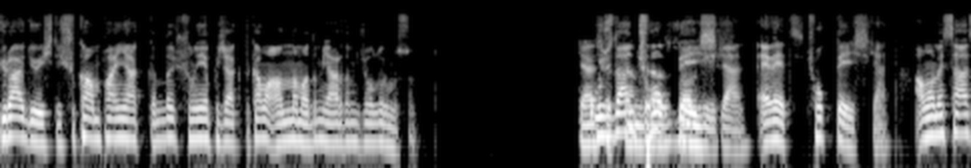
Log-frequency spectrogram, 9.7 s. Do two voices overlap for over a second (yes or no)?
yes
